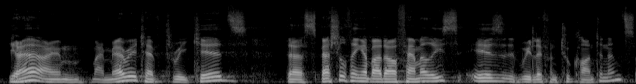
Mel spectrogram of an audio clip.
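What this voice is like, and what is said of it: Speaks with a noticeable accent. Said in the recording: “the cool accent”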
